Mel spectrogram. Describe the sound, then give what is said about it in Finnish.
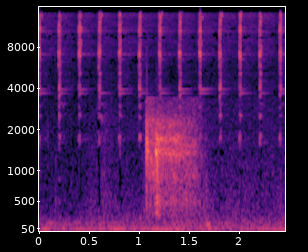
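A quiz game's bomb timer ticks steadily and quickly, about five crisp ticks per second, with a brief soft hiss passing through the middle. No one speaks. “Tän aihekategoria on tulevan naistenpäivän kunniaksi naisnäyttelijät ja kello lähtee täältä.”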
